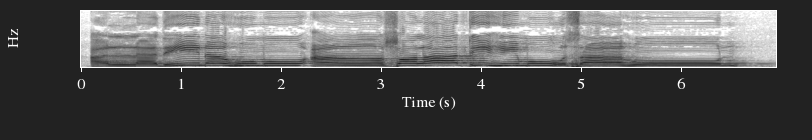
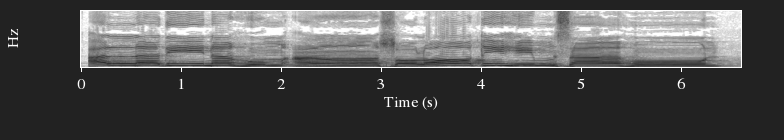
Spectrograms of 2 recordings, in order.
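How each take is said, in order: First: The plural mims end with an added u vowel. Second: The plural mims end bare, with no vowel.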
